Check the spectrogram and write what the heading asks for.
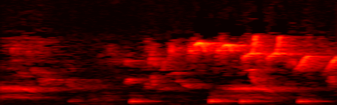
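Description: Marker pen squeaking and scratching on a whiteboard in a run of short strokes as words are written.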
